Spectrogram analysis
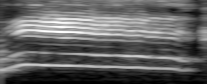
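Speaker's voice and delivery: very high, thin, drawn-out squeal; soft comic high-pitched squeak; imitated boots noise. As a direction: mimic boots curling up with a high whine. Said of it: "all you see was the little boots and go".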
